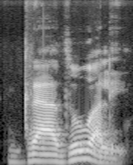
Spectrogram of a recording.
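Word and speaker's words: gradually: একটা বন্ধুরা বানান শিখে ফেললাম এরপরে দেখুন বন্ধুরা গ্রাজুয়ালি গ্রাজুয়ালি মানে ধীরে ধীরে এখানে দেখুন ডি এর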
